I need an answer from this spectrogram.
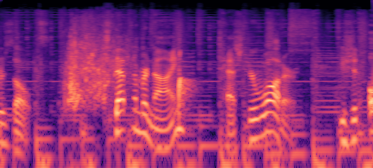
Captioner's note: water splashes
